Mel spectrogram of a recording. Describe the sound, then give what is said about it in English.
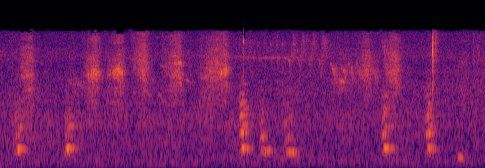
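Upset dogs give several short, high barks and yips at irregular intervals over a quiet, steady background. “Dogs is a little upset because we didn't include them.”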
